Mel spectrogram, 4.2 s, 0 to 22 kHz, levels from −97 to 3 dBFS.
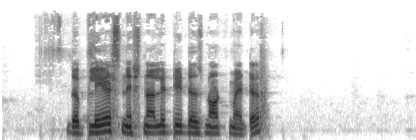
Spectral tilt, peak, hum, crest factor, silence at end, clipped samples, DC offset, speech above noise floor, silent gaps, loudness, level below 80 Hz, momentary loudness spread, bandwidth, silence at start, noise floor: -4 dB/octave; -2 dBFS; none; 18 dB; 1.5 s; under 0.1%; under 0.1%; 59 dB; none; -16 LUFS; -58 dBFS; 7 LU; 16 kHz; 0.6 s; -75 dBFS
